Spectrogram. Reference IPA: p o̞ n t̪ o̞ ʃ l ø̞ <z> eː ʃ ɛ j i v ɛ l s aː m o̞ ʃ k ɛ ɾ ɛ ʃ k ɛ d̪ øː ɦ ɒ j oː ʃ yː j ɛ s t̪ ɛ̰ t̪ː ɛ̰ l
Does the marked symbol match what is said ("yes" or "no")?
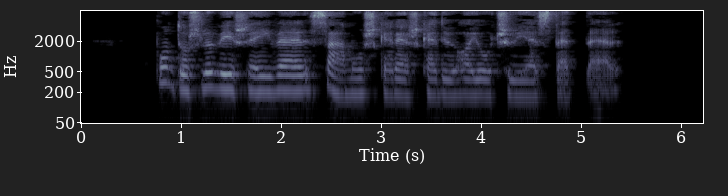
no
